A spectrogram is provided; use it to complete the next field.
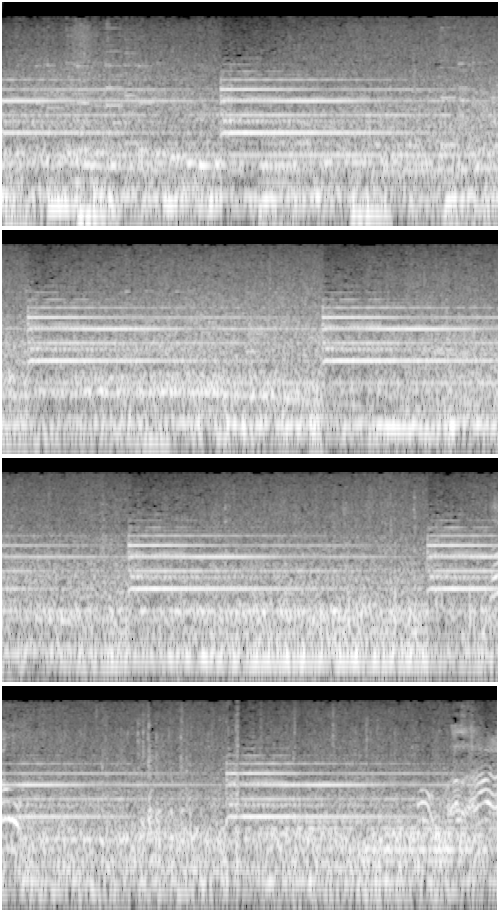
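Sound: clock bell striking midnight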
